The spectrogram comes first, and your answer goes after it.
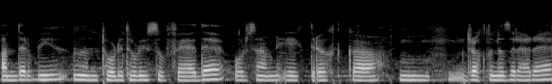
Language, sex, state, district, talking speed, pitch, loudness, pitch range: Hindi, female, Delhi, New Delhi, 185 wpm, 200 Hz, -18 LUFS, 195-210 Hz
